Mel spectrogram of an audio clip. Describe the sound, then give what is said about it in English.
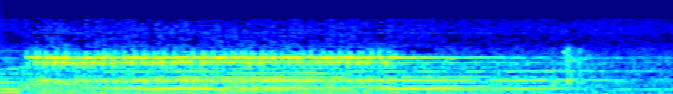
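A telephone in an apartment rings once in a long, steady bell tone that stays loud for about two seconds, then fades as it tails off, with no voices. “I returned to my apartment, was just finishing a shower, when the phone rang.”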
